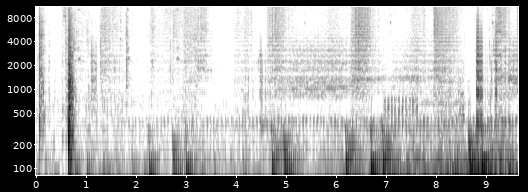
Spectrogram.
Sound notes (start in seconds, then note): 2.4 click; 4.6 music rises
